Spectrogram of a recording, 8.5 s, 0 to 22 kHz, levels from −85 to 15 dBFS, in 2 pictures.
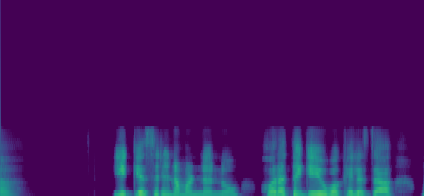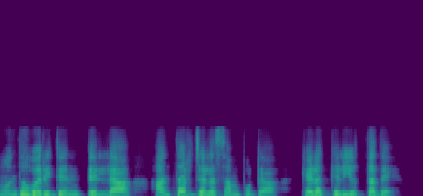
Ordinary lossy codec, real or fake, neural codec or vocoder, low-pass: none; fake; codec, 16 kHz, about 1 kbps, DyCAST, with the encoder's durations; none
